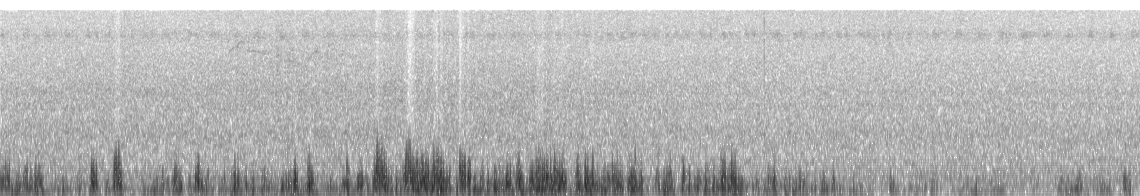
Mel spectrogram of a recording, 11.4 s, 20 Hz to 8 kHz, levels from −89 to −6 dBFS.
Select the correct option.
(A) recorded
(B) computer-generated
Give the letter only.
A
